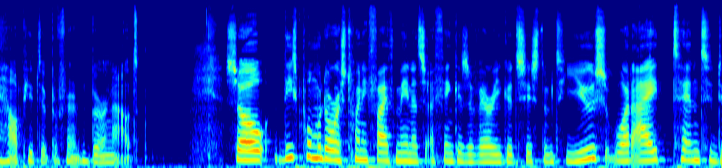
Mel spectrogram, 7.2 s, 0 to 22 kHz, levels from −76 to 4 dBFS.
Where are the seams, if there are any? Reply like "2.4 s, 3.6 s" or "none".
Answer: none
